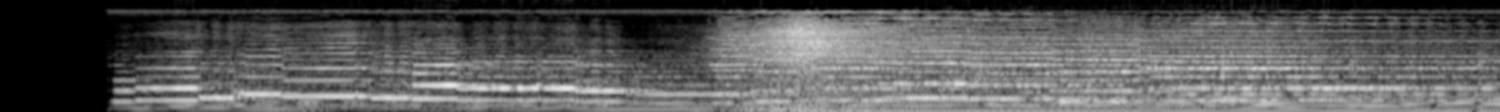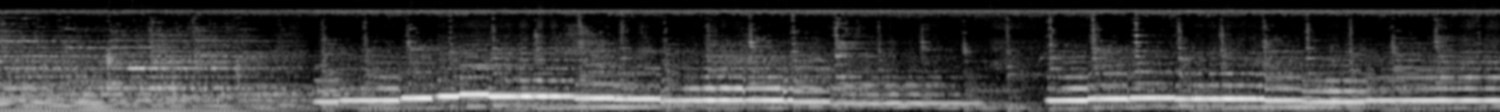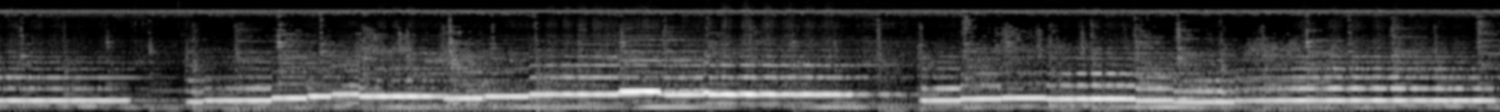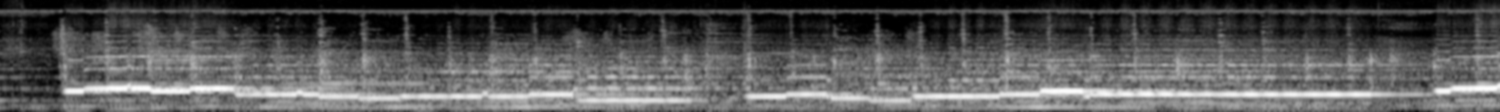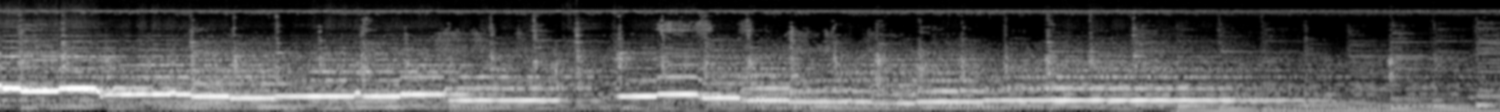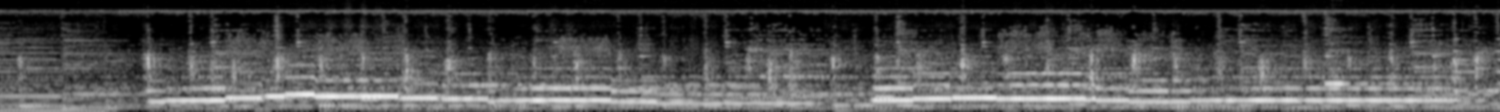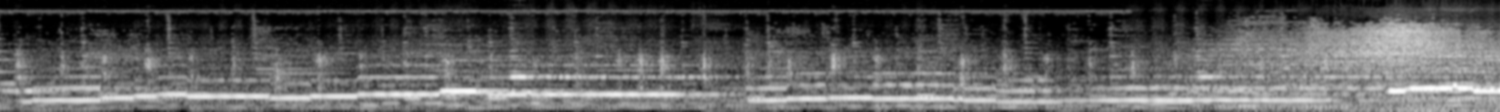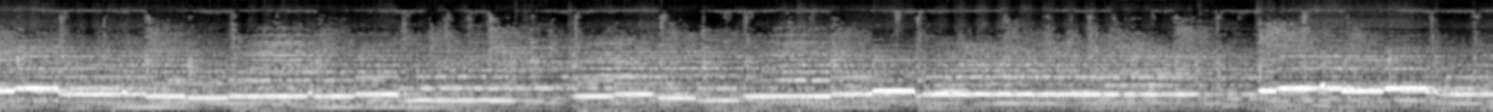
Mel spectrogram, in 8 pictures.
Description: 洞箫很独特的音乐风格
洞箫声音低沉醇厚、空灵深邃，如泣如诉，能营造出宁静、孤寂或悠远的氛围，直达人心。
